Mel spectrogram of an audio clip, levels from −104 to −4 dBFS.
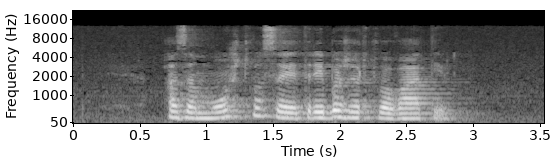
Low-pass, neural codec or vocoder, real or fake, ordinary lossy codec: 19.8 kHz; none; real; AAC, 32 kbps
